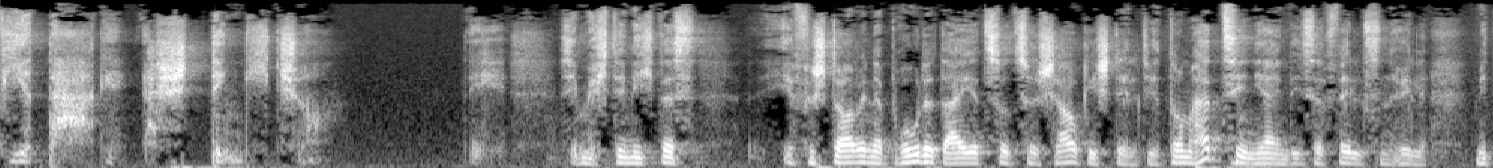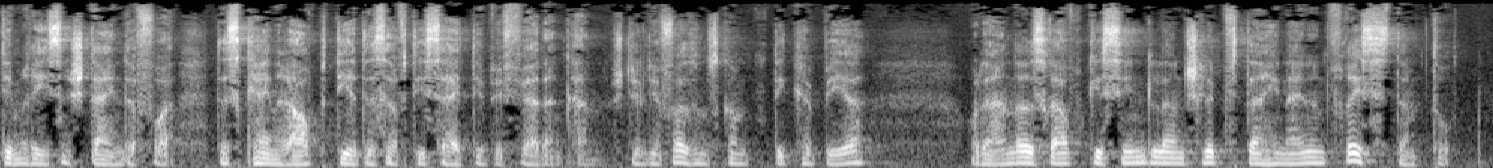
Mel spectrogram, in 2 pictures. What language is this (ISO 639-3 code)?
deu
